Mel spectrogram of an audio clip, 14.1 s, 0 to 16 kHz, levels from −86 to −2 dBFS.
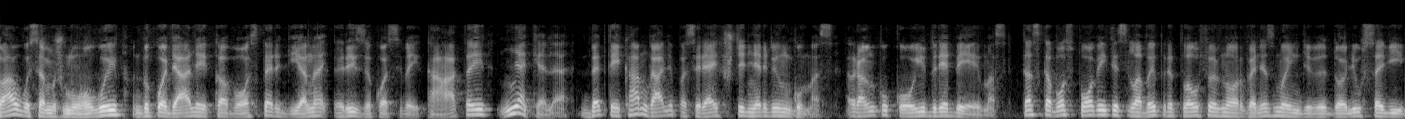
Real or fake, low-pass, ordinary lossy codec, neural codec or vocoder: fake; 7.2 kHz; AAC, 64 kbps; codec, 16 kHz, 2 kbps, FunCodec, trained on Chinese and English, 25 frames a second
